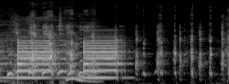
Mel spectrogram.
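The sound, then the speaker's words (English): A loud, harsh siren sound effect blares for just over a second, its buzzy layered tones wavering and sliding in pitch, then cuts off as people start talking. “Why the obnoxious siren?”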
